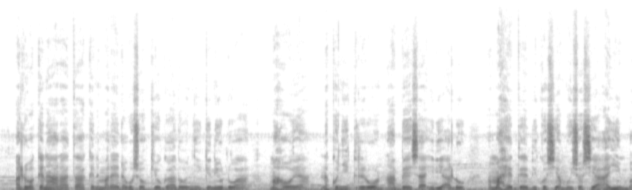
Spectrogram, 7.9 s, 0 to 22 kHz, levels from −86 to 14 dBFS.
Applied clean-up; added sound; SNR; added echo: none; none; none; none.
